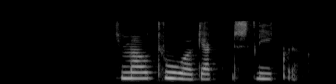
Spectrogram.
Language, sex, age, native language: Icelandic, female, 10, Icelandic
